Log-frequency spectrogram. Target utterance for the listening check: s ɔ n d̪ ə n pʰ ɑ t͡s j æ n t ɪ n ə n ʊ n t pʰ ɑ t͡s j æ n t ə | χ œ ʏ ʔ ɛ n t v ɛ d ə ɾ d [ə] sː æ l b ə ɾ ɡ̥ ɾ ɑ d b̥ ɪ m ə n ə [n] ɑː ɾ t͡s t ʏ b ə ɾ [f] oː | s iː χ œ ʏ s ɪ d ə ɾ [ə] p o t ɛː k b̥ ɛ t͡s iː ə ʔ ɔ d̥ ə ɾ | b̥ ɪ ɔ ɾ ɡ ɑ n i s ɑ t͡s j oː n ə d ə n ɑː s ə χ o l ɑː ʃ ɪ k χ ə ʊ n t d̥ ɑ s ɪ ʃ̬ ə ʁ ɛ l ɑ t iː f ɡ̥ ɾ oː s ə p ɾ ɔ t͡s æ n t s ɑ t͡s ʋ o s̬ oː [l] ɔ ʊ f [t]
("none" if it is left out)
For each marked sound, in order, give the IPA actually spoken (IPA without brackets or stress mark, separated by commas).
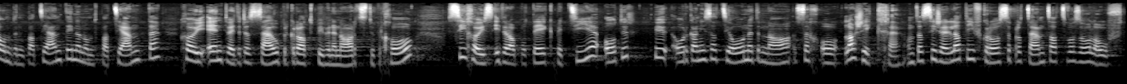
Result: ɑ, n, χ, ɑ, l, t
